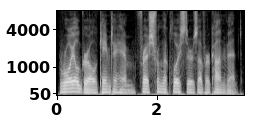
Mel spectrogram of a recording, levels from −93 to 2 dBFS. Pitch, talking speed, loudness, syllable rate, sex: 100 Hz, 210 wpm, -16 LUFS, 4.2 syllables/s, male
